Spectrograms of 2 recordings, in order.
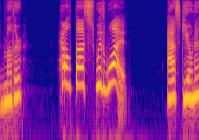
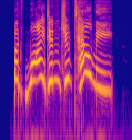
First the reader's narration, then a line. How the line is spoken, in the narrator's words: I shouted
